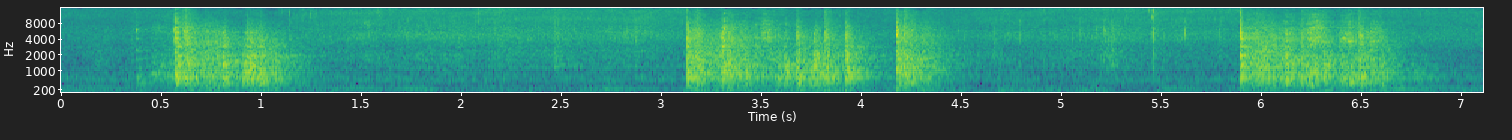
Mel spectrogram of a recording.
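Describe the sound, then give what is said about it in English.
Garlic browns in shimmering hot oil in a big pan, sizzling with a steady low crackle, broken by four louder bursts of stirring and scraping against the pan. No one speaks. “When that starts to shimmer, well, that's supposed to make a splashy noise, but you know what I mean.”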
